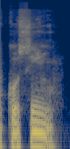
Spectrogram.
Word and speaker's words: Kozin: Ese bar se llamaba Cocin, en cantonés. Son dos palabras. Se escribe K-O-Z-I-N.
